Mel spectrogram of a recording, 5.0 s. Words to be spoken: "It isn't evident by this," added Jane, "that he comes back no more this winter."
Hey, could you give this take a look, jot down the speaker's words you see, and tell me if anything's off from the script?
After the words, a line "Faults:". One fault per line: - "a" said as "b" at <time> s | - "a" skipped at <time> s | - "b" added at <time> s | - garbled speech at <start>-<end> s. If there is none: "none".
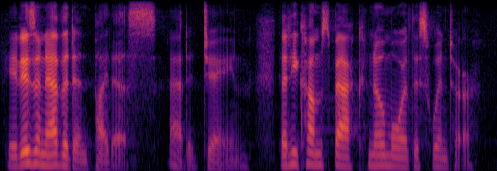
"It isn't evident by this," added Jane, "that he comes back no more this winter."
Faults:
none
